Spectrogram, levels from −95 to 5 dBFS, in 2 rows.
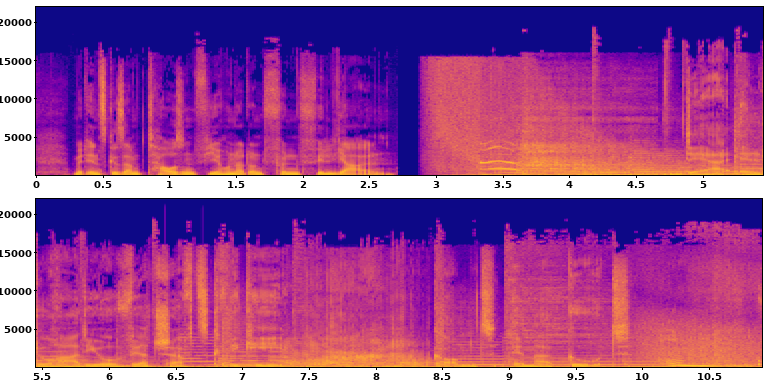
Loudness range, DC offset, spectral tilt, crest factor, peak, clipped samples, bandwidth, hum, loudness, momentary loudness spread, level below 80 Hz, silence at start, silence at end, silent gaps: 2 LU; under 0.1%; -5 dB/octave; 10 dB; 0 dBFS; under 0.1%; 19.5 kHz; none; -11 LUFS; 4 LU; -16 dBFS; 0.05 s; 0 s; none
